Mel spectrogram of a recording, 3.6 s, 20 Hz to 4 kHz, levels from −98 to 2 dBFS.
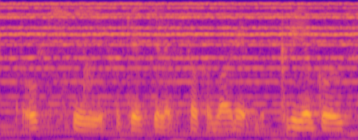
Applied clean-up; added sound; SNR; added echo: none; Musical instrument; 0 dB; none.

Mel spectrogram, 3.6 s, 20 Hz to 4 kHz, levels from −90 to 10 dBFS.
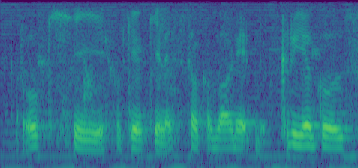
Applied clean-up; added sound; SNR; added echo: none; none; none; none.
